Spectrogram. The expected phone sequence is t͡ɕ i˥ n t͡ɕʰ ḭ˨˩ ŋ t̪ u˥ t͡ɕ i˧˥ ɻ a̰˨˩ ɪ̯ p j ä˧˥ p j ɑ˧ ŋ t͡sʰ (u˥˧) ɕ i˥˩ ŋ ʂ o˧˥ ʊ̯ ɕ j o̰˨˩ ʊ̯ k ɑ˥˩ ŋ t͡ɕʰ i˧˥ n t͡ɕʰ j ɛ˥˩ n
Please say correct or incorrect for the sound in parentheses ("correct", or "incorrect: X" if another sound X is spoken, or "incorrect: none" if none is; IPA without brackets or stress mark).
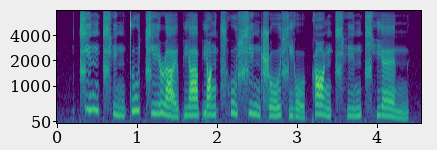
correct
